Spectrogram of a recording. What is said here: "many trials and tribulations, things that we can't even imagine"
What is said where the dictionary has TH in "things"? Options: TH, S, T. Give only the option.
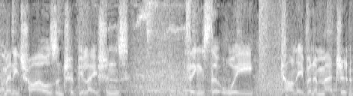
TH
